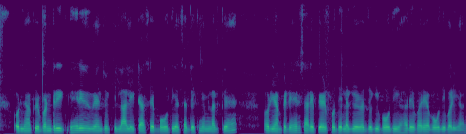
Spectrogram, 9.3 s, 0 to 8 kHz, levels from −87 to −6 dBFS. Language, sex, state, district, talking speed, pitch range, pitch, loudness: Hindi, male, Bihar, Gopalganj, 240 wpm, 110-115 Hz, 110 Hz, -40 LUFS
